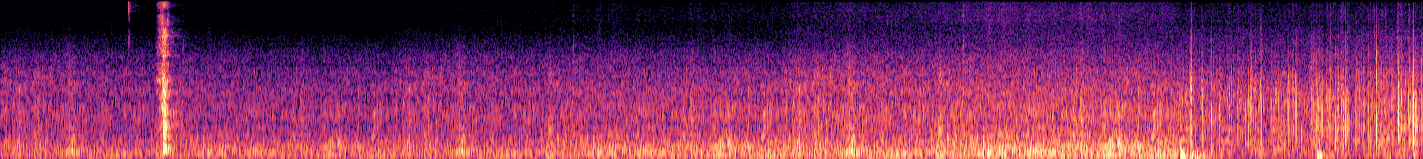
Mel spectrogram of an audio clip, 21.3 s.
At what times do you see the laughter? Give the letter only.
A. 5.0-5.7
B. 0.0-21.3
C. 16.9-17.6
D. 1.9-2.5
D.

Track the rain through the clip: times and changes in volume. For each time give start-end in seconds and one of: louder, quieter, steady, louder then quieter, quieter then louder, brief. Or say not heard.
0.0-21.3 louder.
